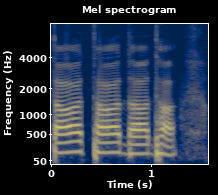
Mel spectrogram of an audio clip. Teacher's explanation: दंत्य उच्चारण वर्ण है त, त, थ, द, ध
